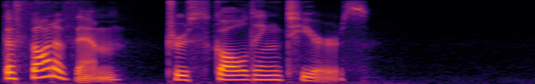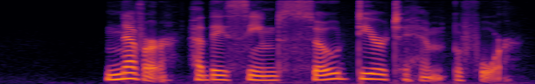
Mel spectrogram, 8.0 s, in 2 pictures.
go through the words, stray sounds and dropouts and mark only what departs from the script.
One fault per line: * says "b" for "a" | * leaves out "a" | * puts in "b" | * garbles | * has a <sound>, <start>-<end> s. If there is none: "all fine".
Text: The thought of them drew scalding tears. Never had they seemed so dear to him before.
all fine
